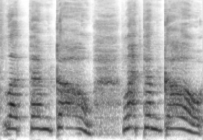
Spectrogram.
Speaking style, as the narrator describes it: the onlooking gay folks from the gay bars in the village were yelling to the cops

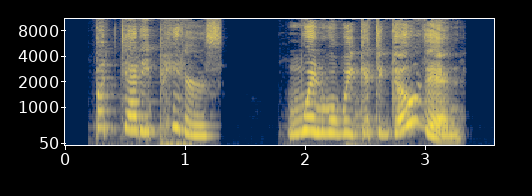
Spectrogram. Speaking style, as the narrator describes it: Penelope pleaded

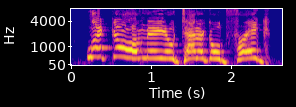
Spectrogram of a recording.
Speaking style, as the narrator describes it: Spritz shouts in desperation

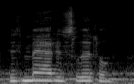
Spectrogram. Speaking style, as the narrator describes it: she said softly

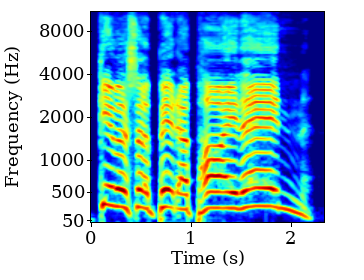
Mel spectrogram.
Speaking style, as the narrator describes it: they screamed

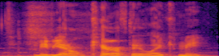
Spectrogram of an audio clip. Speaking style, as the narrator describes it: I muttered

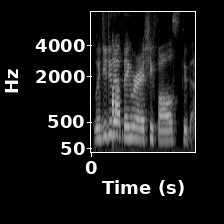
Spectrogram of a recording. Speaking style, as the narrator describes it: I laughed out loud

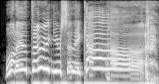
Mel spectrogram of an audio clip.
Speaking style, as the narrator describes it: Hamilton shouted

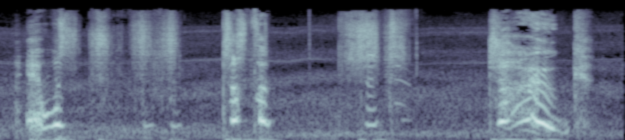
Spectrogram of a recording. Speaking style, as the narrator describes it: she spluttered

